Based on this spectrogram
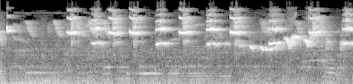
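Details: Orange-headed thrush song on a training recording for kept birds: rapid, high, repeated whistled phrases in short bursts about every half second, bright and varied, with faint lower notes underneath.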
